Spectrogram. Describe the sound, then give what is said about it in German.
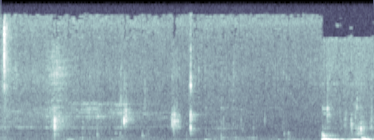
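Sip of a drink during a tasting: a few faint wet mouth clicks and soft slurps spread across a quiet stretch, then a short run of louder gulping sounds at the end. “Aber nichtsdestoweniger, nehme ich nochmal einen Schluck.”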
